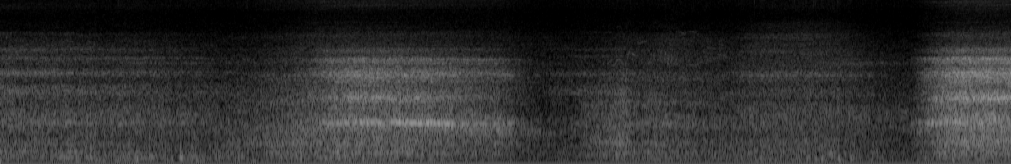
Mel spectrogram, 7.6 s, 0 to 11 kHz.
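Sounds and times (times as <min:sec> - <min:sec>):
deep rhythmic breathing close to the microphone: 0:00.0 - 0:07.5.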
